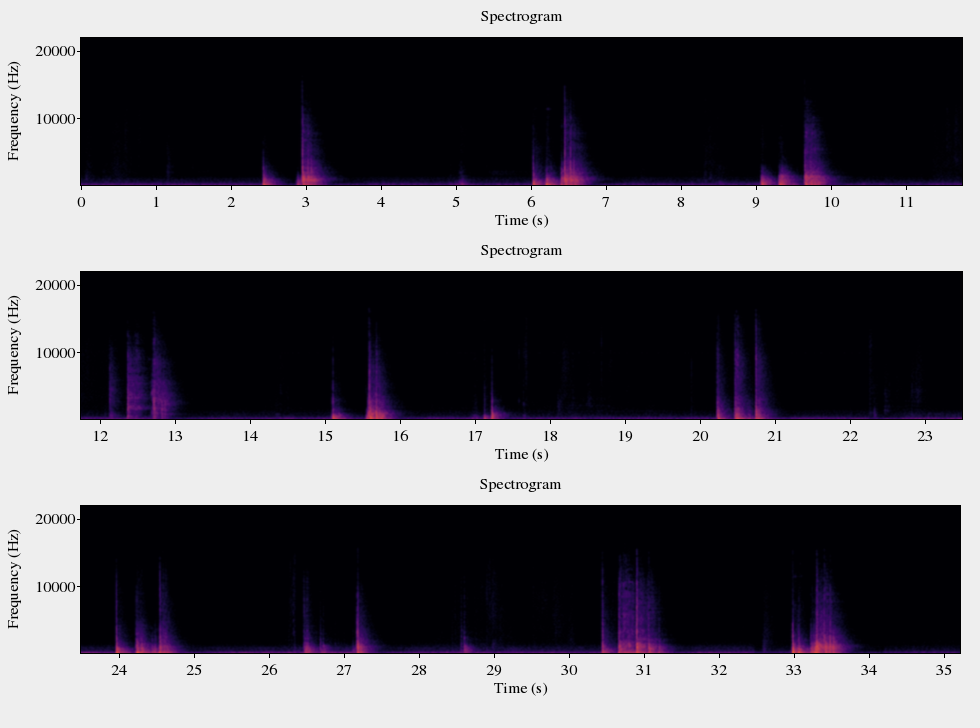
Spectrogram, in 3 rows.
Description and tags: I set a hammer down on a variety of wooden surfaces, so that it could masquerade as someone setting down a big old fire axe in an audiodrama. (It does work to lower the pitch if you're looking for a bigger sound.) Mono recording, Zoom H4 internal mic.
